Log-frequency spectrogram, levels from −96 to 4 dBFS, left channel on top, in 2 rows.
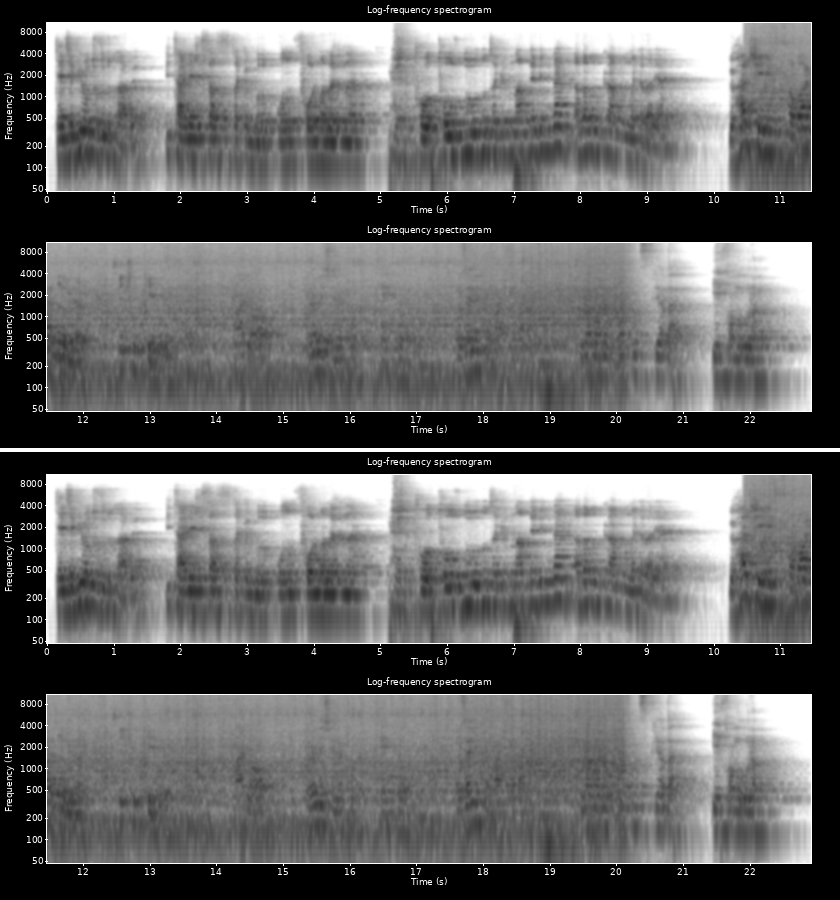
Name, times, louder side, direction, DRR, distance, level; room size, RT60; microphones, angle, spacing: voice 1, 0.1-1.4 1.8-4.8 5.2-9.4 10.2-12.1 12.5-13.7, left 1 dB, 25° left, 0 dB, 2.3 m, -21 dB
voice 2, 5.1-5.4 7.0-7.1 14.3-14.8 15.3-16.1 16.4-18.8 19.5-21.0 21.4-22.1, right 1 dB, 70° right, -1 dB, 3.4 m, -25 dB
sound 1, 10.4-20.1, right 2 dB, 35° right, 1.7 m, -24 dB
20.5 x 7.5 x 6.6 m, 1.1 s
head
